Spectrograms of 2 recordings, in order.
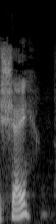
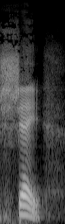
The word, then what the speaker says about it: Skjei: But then you've got a nice rounded out with like a Brady, pronounce his last name for me, S-K-J-E-I. How do you pronounce that? – Brady Shea. – Shea. That's pronounced Shea. Well done.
